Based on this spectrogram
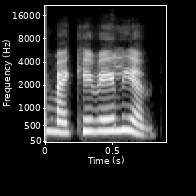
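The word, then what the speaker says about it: Machiavellian: इसको बोला जाता है मैकेवेलियन।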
